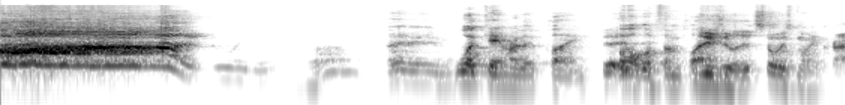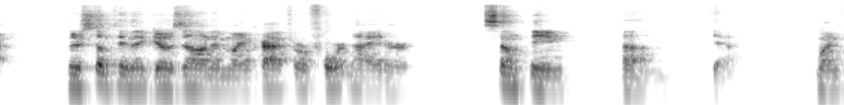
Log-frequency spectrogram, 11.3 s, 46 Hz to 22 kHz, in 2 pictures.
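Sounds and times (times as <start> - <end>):
voice imitating the loud sustained scream of a gaming YouTuber: 0.0 - 1.4
speech: 3.0 - 11.2.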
